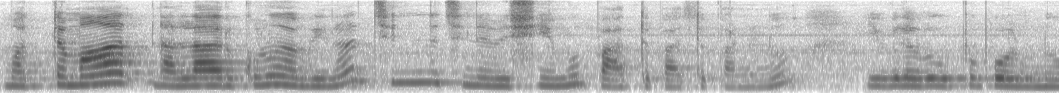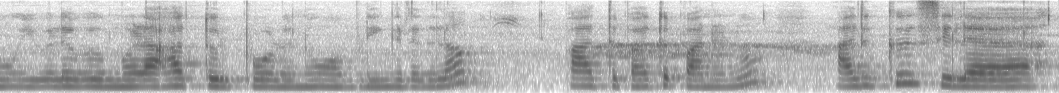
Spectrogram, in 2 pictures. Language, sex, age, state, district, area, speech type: Tamil, female, 18-30, Tamil Nadu, Nagapattinam, rural, spontaneous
